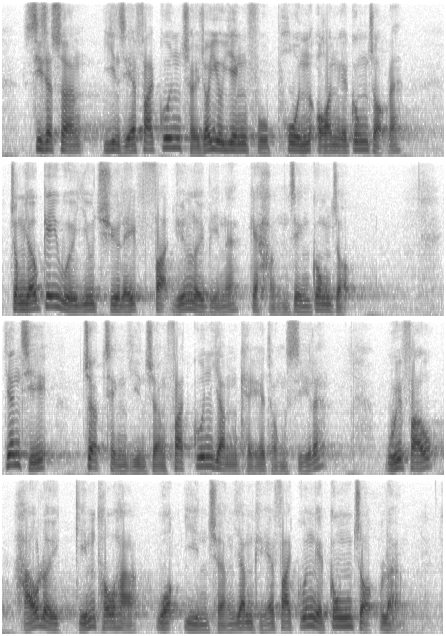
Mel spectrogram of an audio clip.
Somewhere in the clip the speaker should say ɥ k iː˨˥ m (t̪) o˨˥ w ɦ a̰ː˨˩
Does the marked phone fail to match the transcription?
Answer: yes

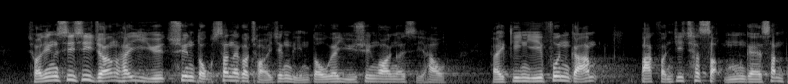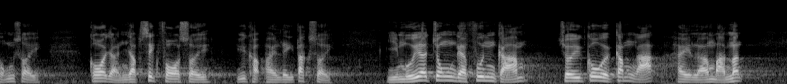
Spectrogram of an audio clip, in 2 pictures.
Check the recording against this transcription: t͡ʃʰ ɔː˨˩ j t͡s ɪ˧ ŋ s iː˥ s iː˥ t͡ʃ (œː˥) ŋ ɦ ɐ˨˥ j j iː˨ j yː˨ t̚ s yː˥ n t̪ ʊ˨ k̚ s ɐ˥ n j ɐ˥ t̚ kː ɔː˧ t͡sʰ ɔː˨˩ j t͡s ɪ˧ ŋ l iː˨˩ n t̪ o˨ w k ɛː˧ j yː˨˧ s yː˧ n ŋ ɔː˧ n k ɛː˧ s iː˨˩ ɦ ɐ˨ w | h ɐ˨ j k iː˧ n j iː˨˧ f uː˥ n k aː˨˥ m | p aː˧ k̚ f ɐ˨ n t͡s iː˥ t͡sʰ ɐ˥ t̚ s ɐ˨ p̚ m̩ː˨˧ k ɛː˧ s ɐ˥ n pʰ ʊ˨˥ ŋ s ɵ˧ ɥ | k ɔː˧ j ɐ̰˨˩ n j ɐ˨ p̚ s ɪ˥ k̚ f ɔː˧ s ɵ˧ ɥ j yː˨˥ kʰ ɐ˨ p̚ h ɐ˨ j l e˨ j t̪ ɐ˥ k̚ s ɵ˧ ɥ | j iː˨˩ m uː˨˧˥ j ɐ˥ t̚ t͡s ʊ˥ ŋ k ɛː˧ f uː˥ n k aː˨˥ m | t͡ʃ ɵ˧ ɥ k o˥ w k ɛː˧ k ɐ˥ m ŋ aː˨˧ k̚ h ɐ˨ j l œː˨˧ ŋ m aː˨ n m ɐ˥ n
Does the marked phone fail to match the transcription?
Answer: yes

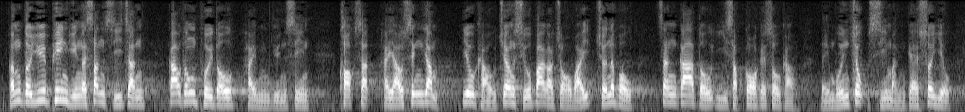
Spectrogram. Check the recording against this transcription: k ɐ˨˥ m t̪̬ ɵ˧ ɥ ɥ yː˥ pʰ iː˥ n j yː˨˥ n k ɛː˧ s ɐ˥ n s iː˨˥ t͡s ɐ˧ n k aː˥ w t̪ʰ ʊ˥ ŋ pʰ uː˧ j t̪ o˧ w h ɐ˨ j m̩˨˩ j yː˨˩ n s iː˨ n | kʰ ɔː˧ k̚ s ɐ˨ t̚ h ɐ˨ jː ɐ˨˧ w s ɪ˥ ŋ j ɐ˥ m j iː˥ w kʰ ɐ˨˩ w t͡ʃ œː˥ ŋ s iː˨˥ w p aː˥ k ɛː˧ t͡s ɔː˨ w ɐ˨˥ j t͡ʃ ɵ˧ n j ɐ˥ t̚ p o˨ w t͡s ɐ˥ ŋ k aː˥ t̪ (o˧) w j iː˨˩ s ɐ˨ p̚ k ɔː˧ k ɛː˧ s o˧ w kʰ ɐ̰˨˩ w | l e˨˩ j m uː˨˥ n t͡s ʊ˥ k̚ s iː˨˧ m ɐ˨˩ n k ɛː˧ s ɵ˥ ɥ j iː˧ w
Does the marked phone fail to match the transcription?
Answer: no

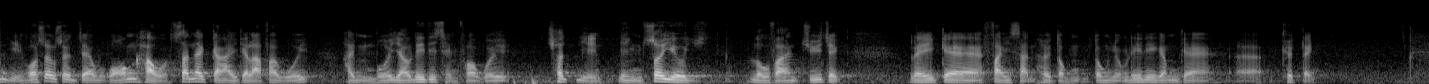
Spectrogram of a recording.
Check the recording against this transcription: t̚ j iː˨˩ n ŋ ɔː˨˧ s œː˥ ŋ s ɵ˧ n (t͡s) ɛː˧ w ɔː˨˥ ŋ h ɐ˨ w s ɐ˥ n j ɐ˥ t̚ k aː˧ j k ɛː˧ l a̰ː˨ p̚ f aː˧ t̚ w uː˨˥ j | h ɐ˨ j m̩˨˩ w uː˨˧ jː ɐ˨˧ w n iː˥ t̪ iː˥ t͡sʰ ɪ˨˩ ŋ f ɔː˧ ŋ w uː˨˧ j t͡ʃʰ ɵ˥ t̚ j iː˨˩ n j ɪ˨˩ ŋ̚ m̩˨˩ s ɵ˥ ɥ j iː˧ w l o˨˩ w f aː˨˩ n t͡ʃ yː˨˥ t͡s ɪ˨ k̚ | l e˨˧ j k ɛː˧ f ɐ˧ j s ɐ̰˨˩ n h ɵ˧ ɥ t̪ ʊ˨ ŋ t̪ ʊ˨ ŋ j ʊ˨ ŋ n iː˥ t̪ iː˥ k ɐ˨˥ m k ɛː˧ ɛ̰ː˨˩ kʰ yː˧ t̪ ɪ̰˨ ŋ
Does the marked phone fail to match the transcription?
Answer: no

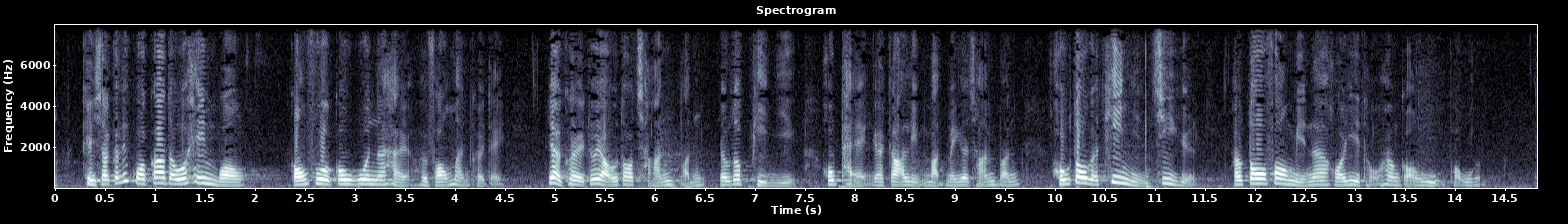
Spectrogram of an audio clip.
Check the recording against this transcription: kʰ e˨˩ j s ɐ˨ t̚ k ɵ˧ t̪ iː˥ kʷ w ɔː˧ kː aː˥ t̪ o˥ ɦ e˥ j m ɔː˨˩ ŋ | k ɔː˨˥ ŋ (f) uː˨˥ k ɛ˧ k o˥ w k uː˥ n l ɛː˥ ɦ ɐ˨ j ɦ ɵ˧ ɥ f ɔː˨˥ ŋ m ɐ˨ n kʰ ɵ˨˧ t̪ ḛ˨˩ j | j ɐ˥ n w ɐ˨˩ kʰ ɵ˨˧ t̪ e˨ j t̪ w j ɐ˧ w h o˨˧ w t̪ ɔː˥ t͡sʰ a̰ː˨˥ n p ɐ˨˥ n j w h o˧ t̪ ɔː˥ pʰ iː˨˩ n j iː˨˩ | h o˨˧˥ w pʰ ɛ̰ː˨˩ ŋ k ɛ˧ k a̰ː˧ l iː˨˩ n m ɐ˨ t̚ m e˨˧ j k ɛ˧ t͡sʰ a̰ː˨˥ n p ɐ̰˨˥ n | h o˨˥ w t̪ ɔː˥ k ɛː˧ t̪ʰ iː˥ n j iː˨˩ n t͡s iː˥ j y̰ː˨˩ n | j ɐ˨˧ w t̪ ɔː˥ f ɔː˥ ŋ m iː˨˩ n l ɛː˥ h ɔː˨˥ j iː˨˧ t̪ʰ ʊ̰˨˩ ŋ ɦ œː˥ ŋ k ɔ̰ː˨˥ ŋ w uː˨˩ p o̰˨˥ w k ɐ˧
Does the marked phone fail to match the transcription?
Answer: no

